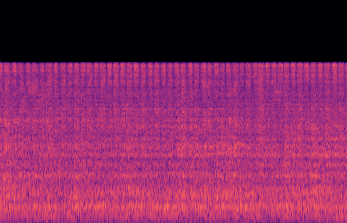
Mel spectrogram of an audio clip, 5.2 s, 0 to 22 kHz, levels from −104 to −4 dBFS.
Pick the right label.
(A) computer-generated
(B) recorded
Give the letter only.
B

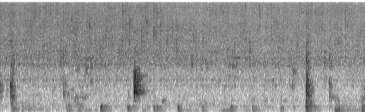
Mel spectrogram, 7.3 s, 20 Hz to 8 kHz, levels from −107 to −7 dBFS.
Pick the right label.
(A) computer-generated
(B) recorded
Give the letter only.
B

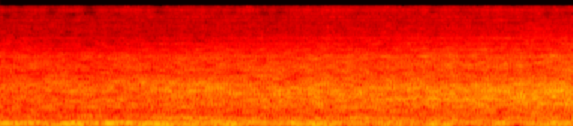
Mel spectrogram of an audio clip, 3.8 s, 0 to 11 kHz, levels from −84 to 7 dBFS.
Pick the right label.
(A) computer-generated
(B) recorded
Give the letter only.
A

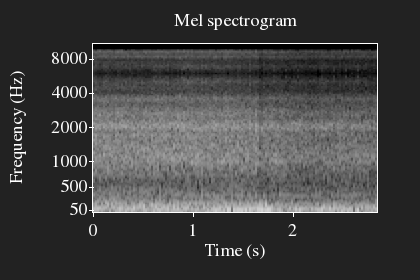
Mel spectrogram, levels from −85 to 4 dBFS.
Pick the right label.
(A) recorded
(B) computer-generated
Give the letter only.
A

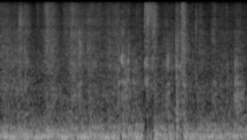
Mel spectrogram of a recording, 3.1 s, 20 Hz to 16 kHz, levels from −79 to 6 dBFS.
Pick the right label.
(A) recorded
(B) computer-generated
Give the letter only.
A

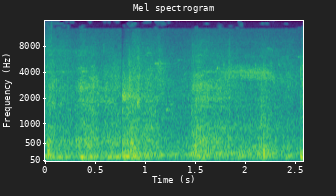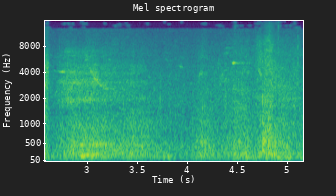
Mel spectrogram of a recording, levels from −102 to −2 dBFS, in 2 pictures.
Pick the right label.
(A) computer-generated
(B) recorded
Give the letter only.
A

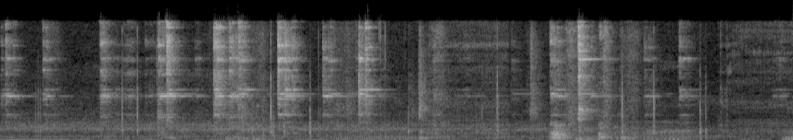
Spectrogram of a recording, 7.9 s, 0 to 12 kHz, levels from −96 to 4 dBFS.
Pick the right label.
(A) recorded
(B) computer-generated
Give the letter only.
A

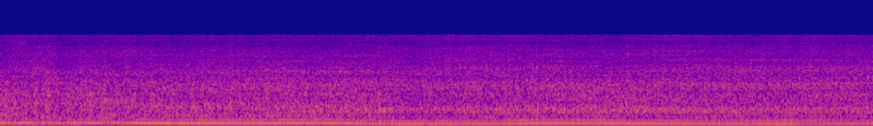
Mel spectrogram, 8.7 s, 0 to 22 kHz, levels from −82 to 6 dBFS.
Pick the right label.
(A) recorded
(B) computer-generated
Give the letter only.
A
